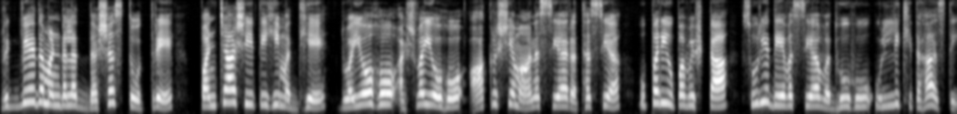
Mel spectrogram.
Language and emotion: Sanskrit, neutral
